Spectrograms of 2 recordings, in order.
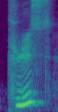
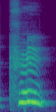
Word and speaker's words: plus: Et si je dis « je ne veux plus de vacances », ça c'est dans le sens négatif. Je ne veux plus de vacances, je ne prononce pas le S du plus quand c'est dans un sens négatif.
